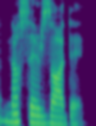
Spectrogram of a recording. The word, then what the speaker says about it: Nasserzadeh: So my full name is Sara Nasserzadeh.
